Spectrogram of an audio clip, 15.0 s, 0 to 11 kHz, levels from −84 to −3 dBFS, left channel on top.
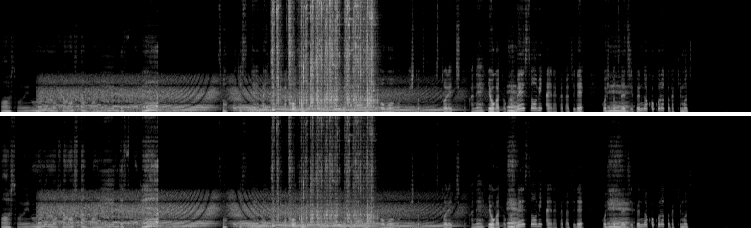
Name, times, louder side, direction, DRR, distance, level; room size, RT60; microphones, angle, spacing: voice 1, 0.0-3.2 10.1-10.4 12.1-12.6, right 1 dB, 60° right, 4.2 m, -38 dB
Guitar, 0.7-9.3 9.7-10.0, equal, 5° right, 6.2 m, -40 dB
voice 2, 4.4-9.0 9.4-11.6 12.1-13.3 13.6-13.8, left 1 dB, 55° left, 3.1 m, -39 dB
Cutlery silverware, 5.4-7.6, left 8 dB, 80° left, 2.0 m, -32 dB
open air
head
